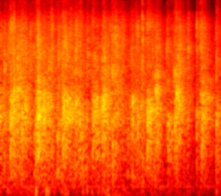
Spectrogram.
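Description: An audience applauds to welcome an orchestra's music director, a continuous, fairly loud patter of many hands clapping that stays even throughout with slight rhythmic surges.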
